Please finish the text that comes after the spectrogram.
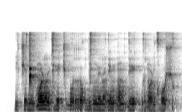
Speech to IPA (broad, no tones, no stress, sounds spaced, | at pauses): i t͡ʃ e d ĩ ɳ ɓ õ ɳ ɛ̃ ɳ ɡʱ e t͡ʃ ɓ o r o ɡ͡b e ŋ͡m e ɳ ɛ̃ ɗ e m ɗ õ m ɗ e ɡ͡b ɵ ɗ õ ɳ ɡʱ o ʃ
